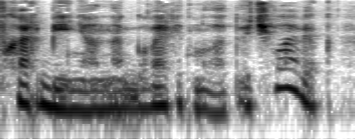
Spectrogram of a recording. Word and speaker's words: Харбин: в Швейцарию через Харбин, как произносили в Харбине. Вот это ударение для меня очень важно, когда говорят, многие произносят в Харбине, но...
